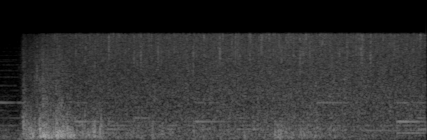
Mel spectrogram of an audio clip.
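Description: Heavy rain falling steadily, opening with a low rumble of thunder about half a second in.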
